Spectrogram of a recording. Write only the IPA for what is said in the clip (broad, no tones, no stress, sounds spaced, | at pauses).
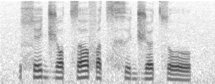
ɬ ɪ d͡ʒ ɔ t͡s ʌ f a t͡s x ɨ d͡ʒ œ t͡s o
